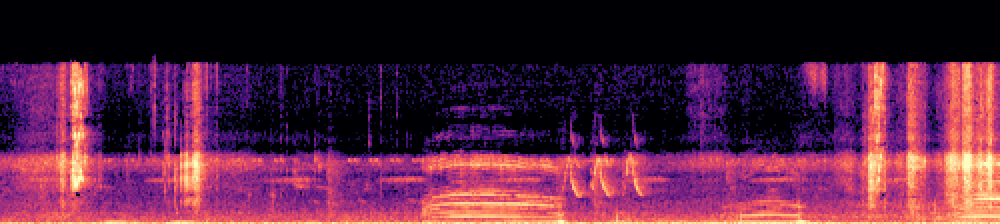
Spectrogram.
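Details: Sorna cat crying for food, giving two shorter meows midway, the first clearer and the second fainter, against a low hum with a few clicks and rustles.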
